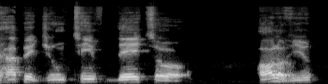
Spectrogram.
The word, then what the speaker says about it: Juneteenth: How do you say it? It's Juneteenth, yes.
